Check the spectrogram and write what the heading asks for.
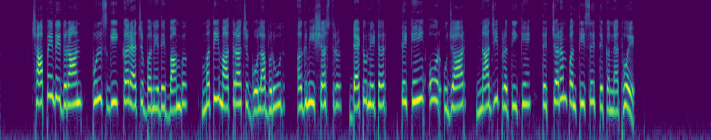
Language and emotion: Dogri, neutral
